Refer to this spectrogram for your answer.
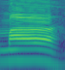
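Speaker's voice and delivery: teacher calls out ماں as a drill; loud long maa. Shown as a demonstration. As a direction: call out ماں clearly. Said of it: "بہت سے لوگ اس کو ماں پڑھتے ہیں".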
